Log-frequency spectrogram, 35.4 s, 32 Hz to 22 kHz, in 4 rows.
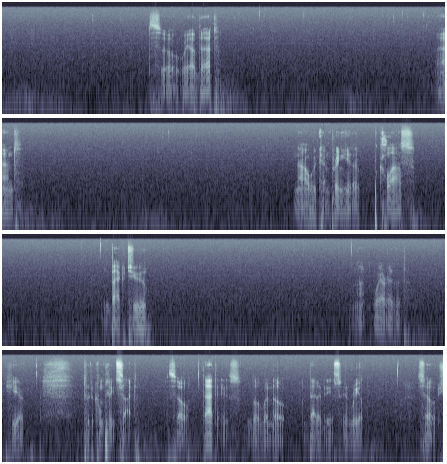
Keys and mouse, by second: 0.2 l, 1.1 x, 2.6-4.3 drag, 6.1 l, 7.3 x, 8.1-9.6 drag, 10.6 l, 11.6 x, 14.0 typing, 16.9-18.2 typing, 17.7-20.9 right drag, 29.6 Tab, 32.1-35.4 right drag, 33.0 x.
